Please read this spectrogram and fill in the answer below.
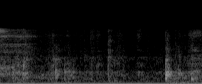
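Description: Hands rummaging in a cardboard shipping box, with low rustling of the box and packaging and a light knock near the end.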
